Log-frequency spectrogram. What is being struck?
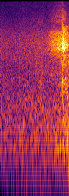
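Nothing is struck.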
